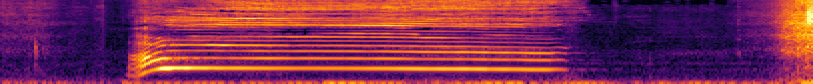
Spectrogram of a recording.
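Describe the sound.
Someone imitates a spooky howl: one long, clear note that swoops up and then sags slowly for about a second and a half before fading, with a brief breathy rustle afterward.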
